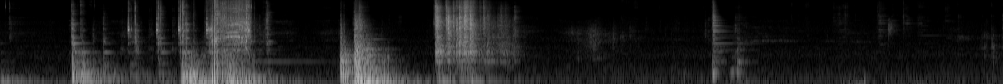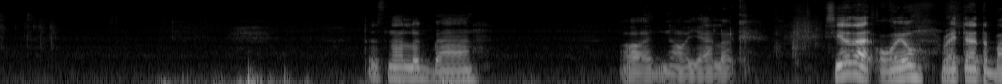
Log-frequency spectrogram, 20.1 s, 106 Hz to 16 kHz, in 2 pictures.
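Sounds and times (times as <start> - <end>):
power tool bursts: 1.3 - 2.8
handling of metal parts: 4.4 - 5.3.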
